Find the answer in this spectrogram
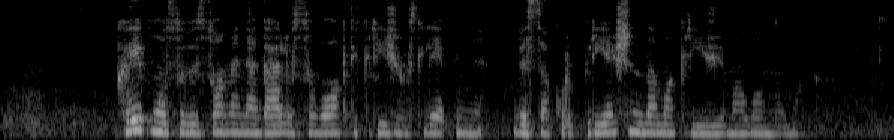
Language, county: Lithuanian, Vilnius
